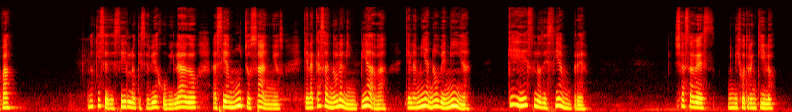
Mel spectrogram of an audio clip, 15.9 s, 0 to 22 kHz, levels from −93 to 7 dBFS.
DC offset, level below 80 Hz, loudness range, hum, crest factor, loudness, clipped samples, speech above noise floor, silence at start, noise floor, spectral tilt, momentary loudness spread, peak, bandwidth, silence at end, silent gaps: under 0.1%; -54 dBFS; 6 LU; none; 18 dB; -18 LUFS; under 0.1%; 42 dB; 0 s; -59 dBFS; -7.5 dB/octave; 11 LU; -2 dBFS; 15.5 kHz; 0.35 s; none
